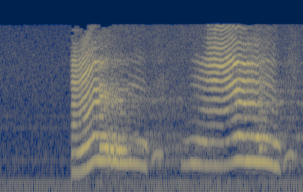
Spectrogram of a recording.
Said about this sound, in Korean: 아기는 태어나자마자 왜 울지?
